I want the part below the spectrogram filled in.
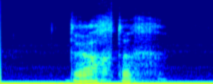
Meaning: gestating, pregnant
- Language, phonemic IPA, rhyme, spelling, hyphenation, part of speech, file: Dutch, /ˈdrɑx.təx/, -ɑxtəx, drachtig, drach‧tig, adjective, Nl-drachtig.ogg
